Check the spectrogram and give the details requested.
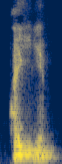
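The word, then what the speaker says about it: חיים: Porque aquí tiene un dagesh fuerte y se duplica la yud. La primera. Hayim.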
